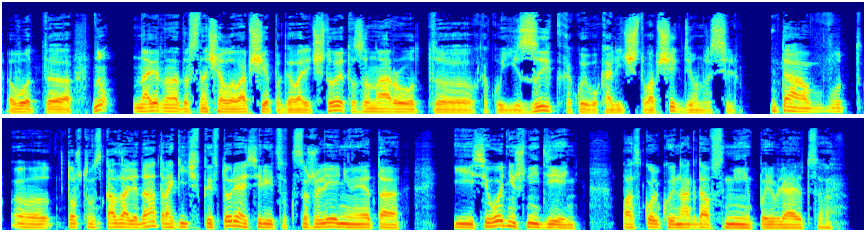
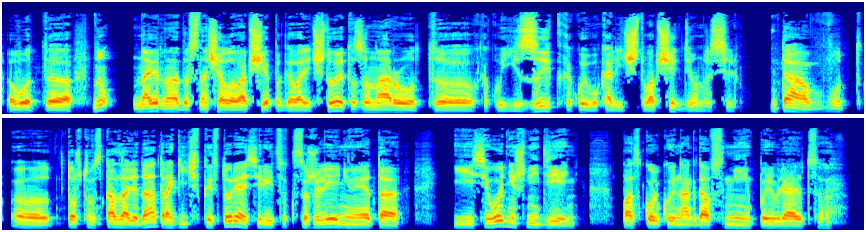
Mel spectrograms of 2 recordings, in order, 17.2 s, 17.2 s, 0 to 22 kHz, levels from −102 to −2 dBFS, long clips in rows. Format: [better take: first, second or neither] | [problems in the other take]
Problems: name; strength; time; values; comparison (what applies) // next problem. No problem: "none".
first | thin; very; fading below 450 Hz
